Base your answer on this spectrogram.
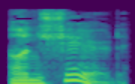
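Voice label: "unshared", British English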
